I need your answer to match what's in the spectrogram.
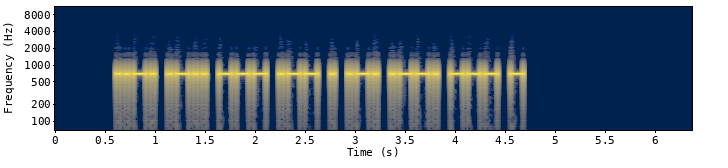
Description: Morse code, heard as a keyed tone, about 27 wpm, 700 Hz. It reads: FLOWERPOT
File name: Easy Words - Speed-Racing with Hints - 22wpm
